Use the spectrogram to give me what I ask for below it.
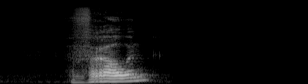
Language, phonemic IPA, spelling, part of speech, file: Dutch, /ˈvrɑu̯ə(n)/, vrouwen, noun, Nl-vrouwen.ogg
- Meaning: plural of vrouw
